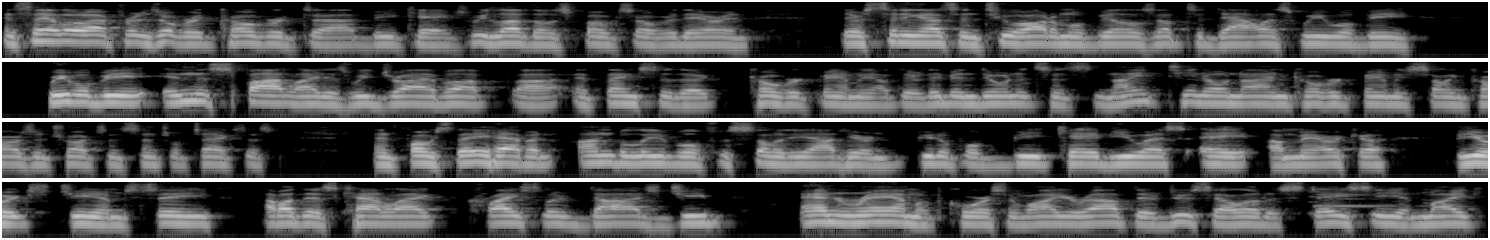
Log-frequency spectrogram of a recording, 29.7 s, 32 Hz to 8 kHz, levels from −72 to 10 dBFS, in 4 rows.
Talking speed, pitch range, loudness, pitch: 210 wpm, 130-140 Hz, -23 LUFS, 135 Hz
